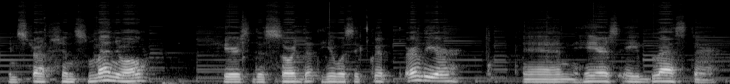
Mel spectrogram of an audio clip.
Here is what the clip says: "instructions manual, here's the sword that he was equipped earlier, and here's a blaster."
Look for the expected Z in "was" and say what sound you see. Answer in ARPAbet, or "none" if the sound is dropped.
S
